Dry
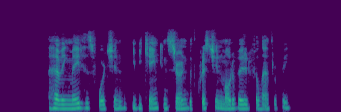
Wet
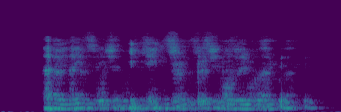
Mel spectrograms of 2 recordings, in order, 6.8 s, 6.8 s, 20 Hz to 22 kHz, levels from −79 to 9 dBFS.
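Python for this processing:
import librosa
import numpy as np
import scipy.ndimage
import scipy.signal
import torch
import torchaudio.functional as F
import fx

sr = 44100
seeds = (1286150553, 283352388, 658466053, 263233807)

p1 = fx.phase_scramble(x, sr, seeds[0], window_ms=200)
p2 = fx.rider(p1, sr, range_db=4, speed_s=2.0)
p3 = p1 + (p2 * 10.0 ** (2.0 / 20.0))
p4 = fx.gate_flip(p3, sr, shuts_db=-24.0, range_db=-27)
p5 = p4 + 10.0 ** (-11.0 / 20.0) * np.pad(p4, (int(487 * sr / 1000.0), 0))[:len(p4)]
p6 = fx.room_shoebox(p5, sr, seeds[1], volume_m3=250.0, walls='furnished', distance_m=1.4)
p7 = fx.echo_warbled(p6, sr, ms=121, feedback_pct=59, rate_hz=2.8, cents=78, wet_db=-22.5)
y = p7 * 10.0 ** (4.5 / 20.0)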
